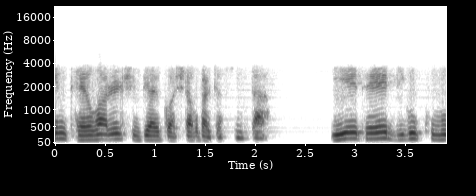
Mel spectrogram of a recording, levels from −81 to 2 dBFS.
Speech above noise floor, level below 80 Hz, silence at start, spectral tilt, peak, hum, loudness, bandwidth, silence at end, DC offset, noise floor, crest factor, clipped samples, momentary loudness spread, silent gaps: 32 dB; -74 dBFS; 0 s; -10.5 dB/octave; -8 dBFS; none; -24 LUFS; 3.9 kHz; 0 s; under 0.1%; -55 dBFS; 16 dB; under 0.1%; 9 LU; none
